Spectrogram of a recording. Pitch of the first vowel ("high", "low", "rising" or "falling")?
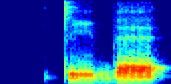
low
